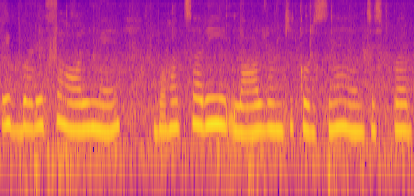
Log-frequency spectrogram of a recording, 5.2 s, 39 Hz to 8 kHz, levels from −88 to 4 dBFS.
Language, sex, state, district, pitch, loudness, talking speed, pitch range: Hindi, female, Bihar, Gaya, 245 Hz, -13 LUFS, 175 wpm, 235-255 Hz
